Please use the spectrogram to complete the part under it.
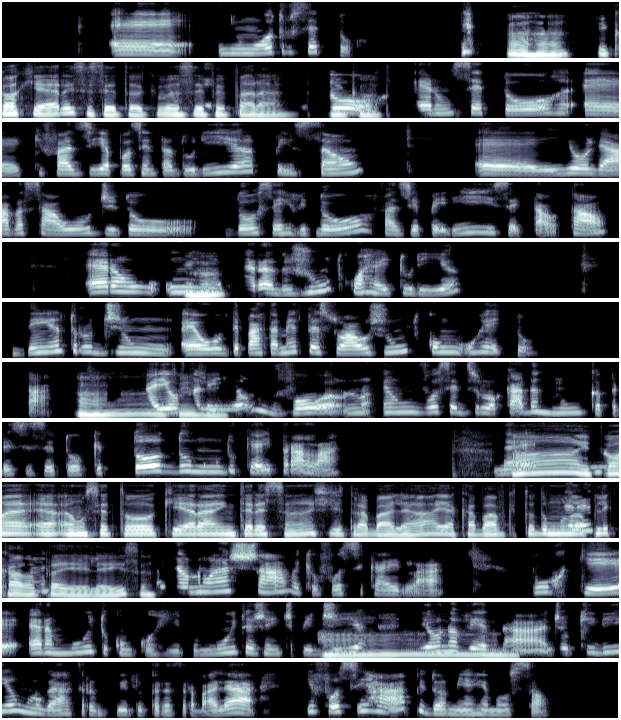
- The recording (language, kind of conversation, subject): Portuguese, podcast, Quando foi que um erro seu acabou abrindo uma nova porta?
- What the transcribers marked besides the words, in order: tapping; chuckle; unintelligible speech; other background noise; drawn out: "Ah"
